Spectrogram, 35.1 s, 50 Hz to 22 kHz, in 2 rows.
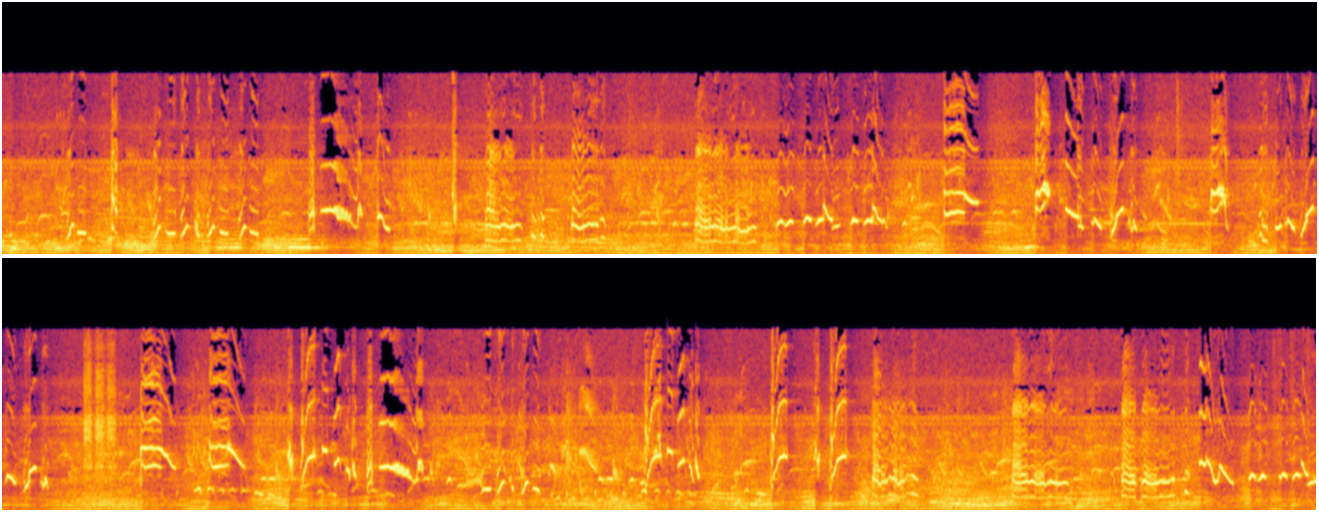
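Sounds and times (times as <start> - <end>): bird singing whistles and chirps: 0.0 - 35.0.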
